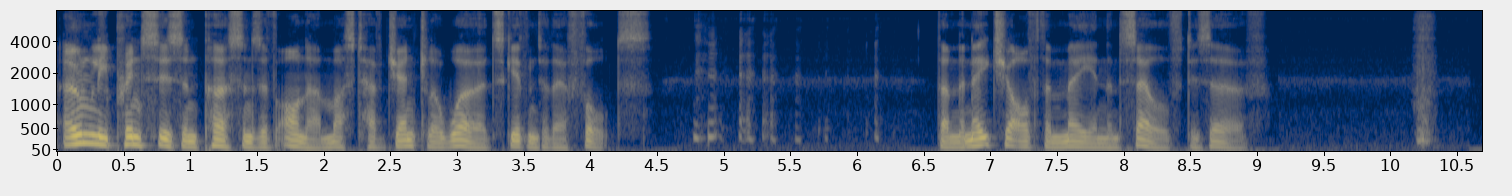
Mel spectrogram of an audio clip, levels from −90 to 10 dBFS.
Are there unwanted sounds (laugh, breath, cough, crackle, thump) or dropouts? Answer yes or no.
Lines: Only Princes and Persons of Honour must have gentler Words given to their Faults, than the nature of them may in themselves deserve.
yes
